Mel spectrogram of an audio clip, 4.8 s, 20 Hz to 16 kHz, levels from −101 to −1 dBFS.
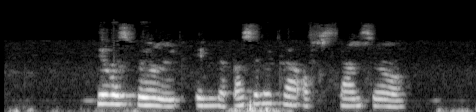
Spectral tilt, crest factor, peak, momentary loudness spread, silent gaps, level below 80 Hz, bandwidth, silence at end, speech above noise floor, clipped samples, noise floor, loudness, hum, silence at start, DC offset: -8.5 dB/octave; 18 dB; 0 dBFS; 15 LU; none; -38 dBFS; 6.6 kHz; 0.75 s; 41 dB; under 0.1%; -58 dBFS; -17 LUFS; none; 0.15 s; under 0.1%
